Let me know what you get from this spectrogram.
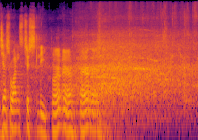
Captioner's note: sound of a vuvuzela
